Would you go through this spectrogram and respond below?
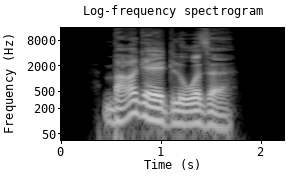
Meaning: inflection of bargeldlos: 1. strong/mixed nominative/accusative feminine singular 2. strong nominative/accusative plural 3. weak nominative all-gender singular
- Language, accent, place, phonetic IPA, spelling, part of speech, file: German, Germany, Berlin, [ˈbaːɐ̯ɡɛltˌloːzə], bargeldlose, adjective, De-bargeldlose.ogg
